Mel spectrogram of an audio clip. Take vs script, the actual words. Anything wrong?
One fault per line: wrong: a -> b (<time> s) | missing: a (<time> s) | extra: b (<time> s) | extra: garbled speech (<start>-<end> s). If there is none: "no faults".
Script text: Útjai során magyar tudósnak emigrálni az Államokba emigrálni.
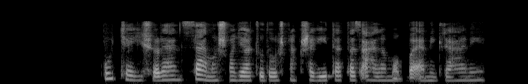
extra: számos (1.8 s)
wrong: emigrálni -> segített (3.0 s)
